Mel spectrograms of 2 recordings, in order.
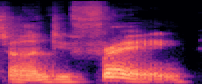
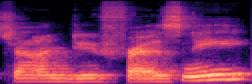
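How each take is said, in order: First: The surname is not read as it is spelled. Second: The surname is read as it is spelled. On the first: The speaker calls it right. "his name is pronounced John Dufresne" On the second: The speaker calls it wrong. "because that's how it's spelled"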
